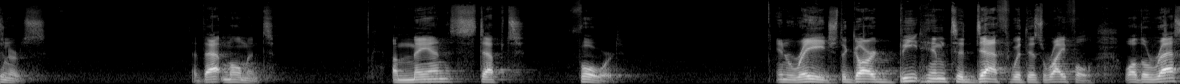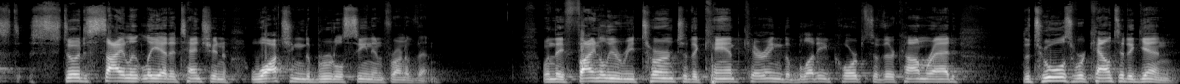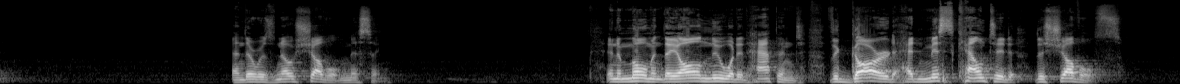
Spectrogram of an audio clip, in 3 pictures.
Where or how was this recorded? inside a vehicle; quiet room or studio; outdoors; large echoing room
large echoing room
